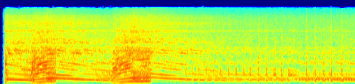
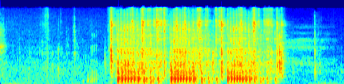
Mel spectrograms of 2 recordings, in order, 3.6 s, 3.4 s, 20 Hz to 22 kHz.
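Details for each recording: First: Chainsaw blips twice, then holds high revs with a wavering, burbling pitch before shutting off; it won't idle or tune, runs okay on the high jet but bogs and stumbles coming off high rpm; carburetor suspected. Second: Chainsaw that would not idle, spark plug looks good, during compression test: quick burst of strong even chugs as cord is pulled, reading about 150; normal compression on cranking, fuel/carburetor suspected next.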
